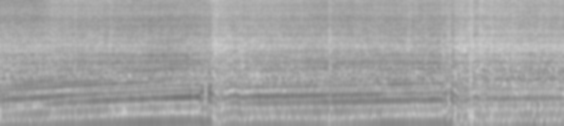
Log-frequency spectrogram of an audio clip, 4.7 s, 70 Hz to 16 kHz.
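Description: A BMW GS 1250 Exclusive adventure motorcycle cruising steadily on cruise control, its engine holding a loud, even drone with a couple of brief dips in pitch, mixed with road and wind noise.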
